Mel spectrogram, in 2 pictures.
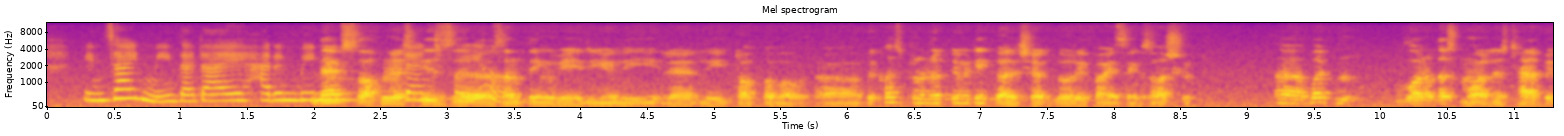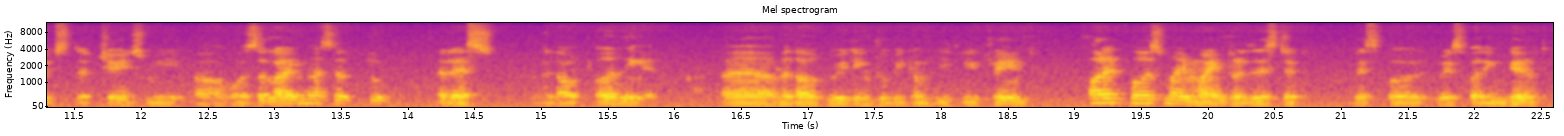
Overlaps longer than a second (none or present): present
